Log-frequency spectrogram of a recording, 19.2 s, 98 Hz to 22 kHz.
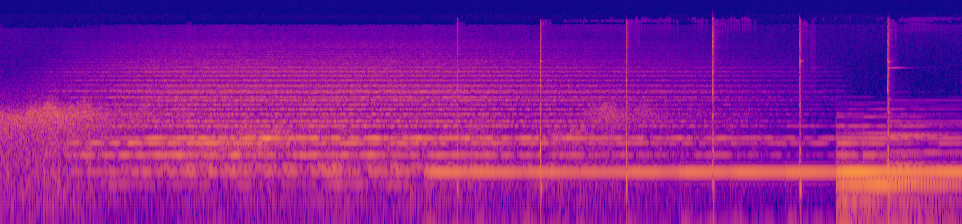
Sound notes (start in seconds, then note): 1.8 gentle orchestral music; 10.9 thudding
